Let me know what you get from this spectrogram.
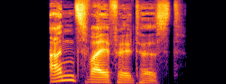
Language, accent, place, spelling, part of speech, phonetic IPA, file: German, Germany, Berlin, anzweifeltest, verb, [ˈanˌt͡svaɪ̯fl̩təst], De-anzweifeltest.ogg
- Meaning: inflection of anzweifeln: 1. second-person singular dependent preterite 2. second-person singular dependent subjunctive II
